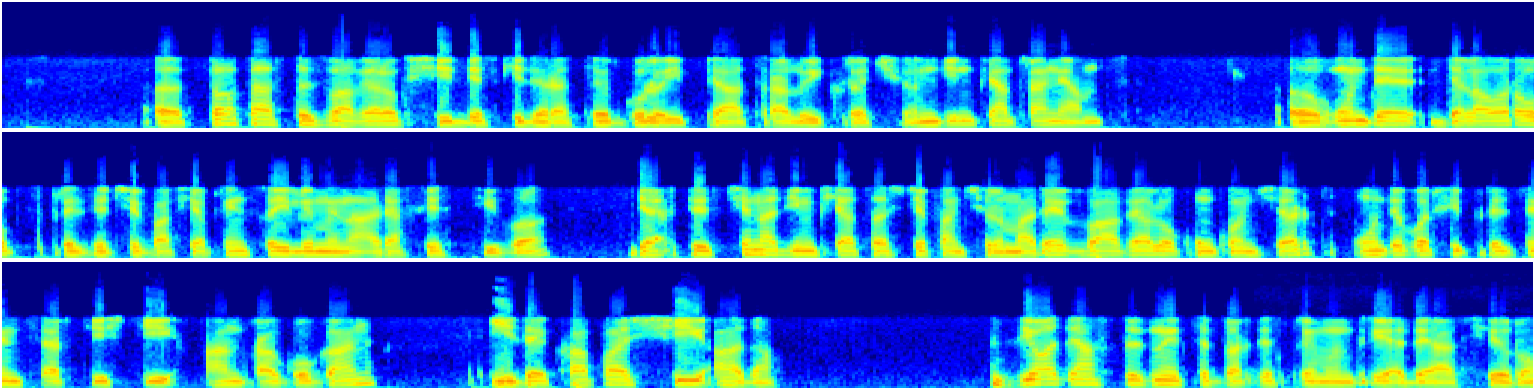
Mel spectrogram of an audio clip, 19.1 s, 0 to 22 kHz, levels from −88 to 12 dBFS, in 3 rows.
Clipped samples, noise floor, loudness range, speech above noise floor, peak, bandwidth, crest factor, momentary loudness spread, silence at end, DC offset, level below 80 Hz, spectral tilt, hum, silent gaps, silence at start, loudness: under 0.1%; -62 dBFS; 2 LU; 42 dB; -4 dBFS; 9.6 kHz; 18 dB; 5 LU; 0 s; under 0.1%; -52 dBFS; -6.5 dB/octave; none; none; 0.6 s; -21 LUFS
